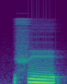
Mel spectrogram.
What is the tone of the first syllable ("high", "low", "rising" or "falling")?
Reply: low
